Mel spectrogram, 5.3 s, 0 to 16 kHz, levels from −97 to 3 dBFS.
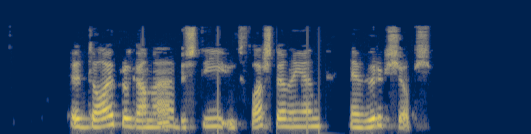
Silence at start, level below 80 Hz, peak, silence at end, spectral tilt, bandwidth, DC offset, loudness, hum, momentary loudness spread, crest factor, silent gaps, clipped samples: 0.7 s; -58 dBFS; 0 dBFS; 1.05 s; -4.5 dB/octave; 7.8 kHz; under 0.1%; -17 LUFS; none; 10 LU; 18 dB; 3.44-3.48 s; under 0.1%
